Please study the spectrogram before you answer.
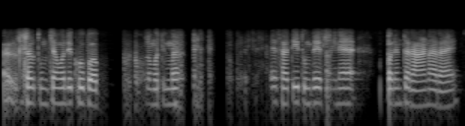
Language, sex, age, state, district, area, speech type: Marathi, male, 18-30, Maharashtra, Amravati, urban, conversation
